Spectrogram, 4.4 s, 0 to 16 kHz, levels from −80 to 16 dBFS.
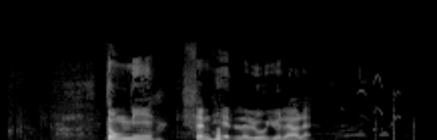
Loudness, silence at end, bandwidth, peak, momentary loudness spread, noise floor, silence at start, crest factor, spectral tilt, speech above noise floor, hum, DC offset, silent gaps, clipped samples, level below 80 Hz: -24 LUFS; 1.3 s; 11 kHz; 0 dBFS; 12 LU; -61 dBFS; 1.05 s; 26 dB; -5 dB/octave; 38 dB; none; under 0.1%; none; under 0.1%; -64 dBFS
